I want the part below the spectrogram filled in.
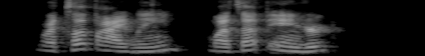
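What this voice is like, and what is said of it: Bugs Bunny cartoon voice impression. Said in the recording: “impersonations ... I can do Bugs Bunny real quick. ... That's really good.”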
